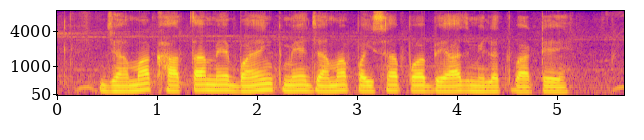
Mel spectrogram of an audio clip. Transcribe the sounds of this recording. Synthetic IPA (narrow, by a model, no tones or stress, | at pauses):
d͡ʒaːmakʰaːt̪amẽbə̃ŋkmẽd͡ʒaːmapəɪsapəɾbjaːd͡ʒmɪlət̪baːʈeː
